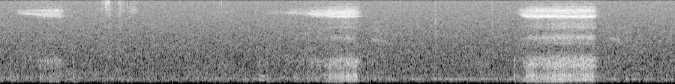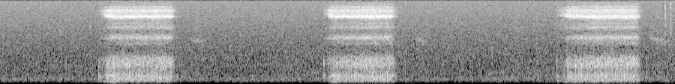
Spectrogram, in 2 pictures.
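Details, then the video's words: Sleeping beagle snoring steadily: harsh, rasping snores swell and fade in regular bursts about every three seconds, a few softer, fainter snores at the start, near-silent pauses between breaths. "snoring beagle"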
